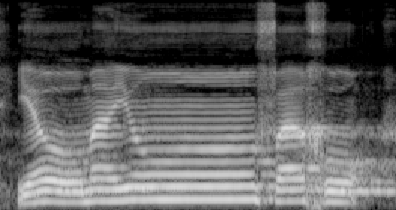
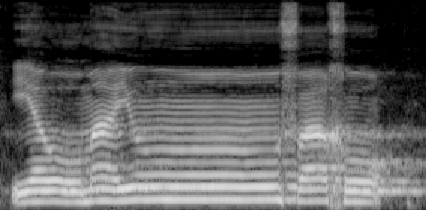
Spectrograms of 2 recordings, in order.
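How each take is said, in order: No difference in how they are said.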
